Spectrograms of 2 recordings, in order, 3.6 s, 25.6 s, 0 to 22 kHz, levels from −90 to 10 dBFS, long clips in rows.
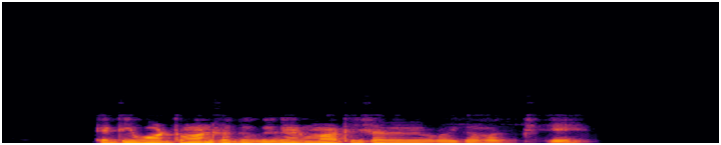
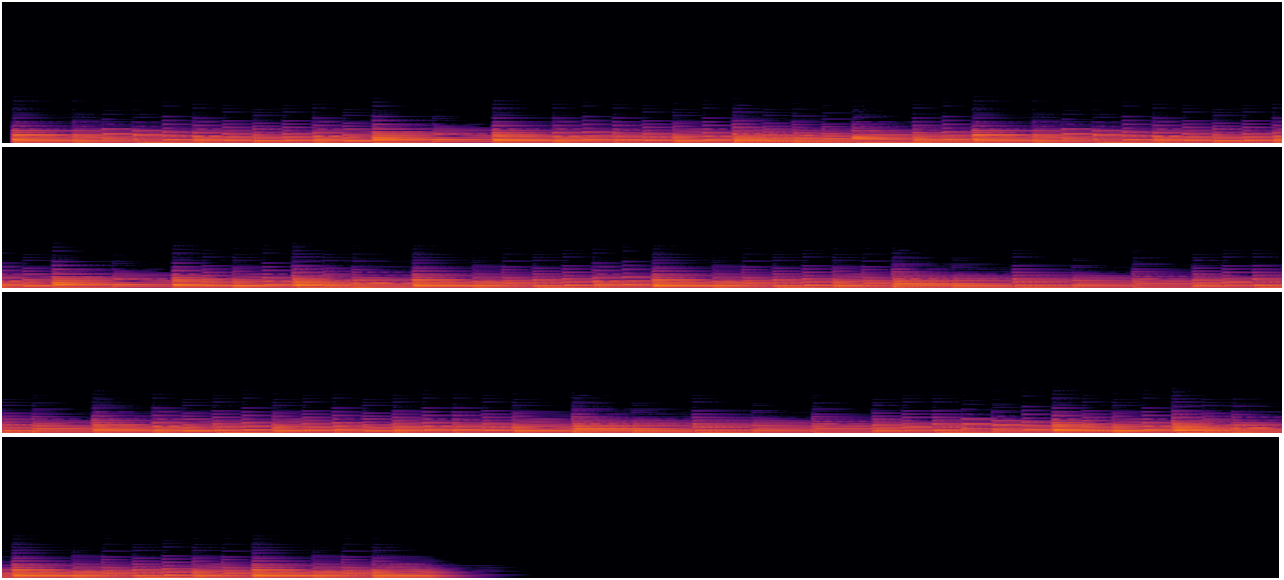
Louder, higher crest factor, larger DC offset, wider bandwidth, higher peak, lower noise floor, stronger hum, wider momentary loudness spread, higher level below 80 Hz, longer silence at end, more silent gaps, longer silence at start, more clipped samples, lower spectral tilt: first, -19 LUFS vs -28 LUFS; about the same, 18 dB vs 16 dB; neither; second, 4.1 kHz vs 4.6 kHz; first, -2 dBFS vs -12 dBFS; first, under -90 dBFS vs -57 dBFS; neither; about the same, 8 LU vs 6 LU; about the same, -58 dBFS vs -54 dBFS; second, 0.7 s vs 4.1 s; neither; first, 0.45 s vs 0.05 s; neither; first, -13 dB/octave vs -10 dB/octave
